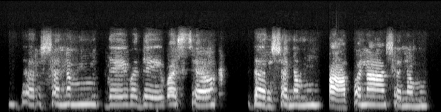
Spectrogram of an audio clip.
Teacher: दर्शनन नकार जैसा उच्चार होना चाहिए अनुस्वार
